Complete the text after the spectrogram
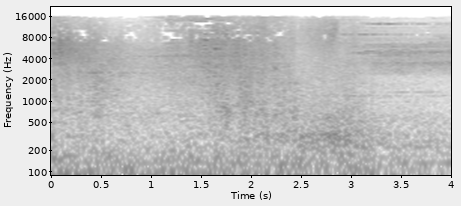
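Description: Magic blasts crackle and boom in a game battle.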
